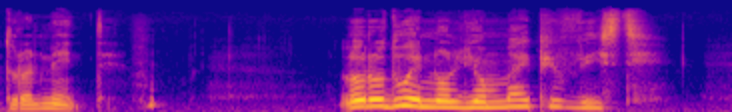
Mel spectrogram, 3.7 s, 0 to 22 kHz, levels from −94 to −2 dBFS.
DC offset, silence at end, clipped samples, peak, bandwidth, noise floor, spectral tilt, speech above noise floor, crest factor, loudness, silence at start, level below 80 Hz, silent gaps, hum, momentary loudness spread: under 0.1%; 0.45 s; under 0.1%; -8 dBFS; 15 kHz; -63 dBFS; -5.5 dB/octave; 41 dB; 16 dB; -22 LUFS; 0.05 s; -64 dBFS; none; none; 12 LU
